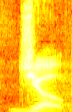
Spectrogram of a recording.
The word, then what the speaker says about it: Job: Job, if you are opening your Bible and looking, it's the book that looks like Job, only it's not Job. You pronounce this Job.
